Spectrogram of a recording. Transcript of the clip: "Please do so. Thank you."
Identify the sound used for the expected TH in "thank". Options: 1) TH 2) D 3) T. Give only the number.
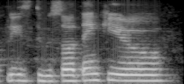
3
